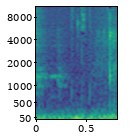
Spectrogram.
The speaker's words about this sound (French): vous, inquiétez pas, hein, ce qui grince, c'est la chaise de Rudy.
